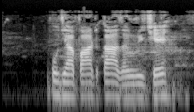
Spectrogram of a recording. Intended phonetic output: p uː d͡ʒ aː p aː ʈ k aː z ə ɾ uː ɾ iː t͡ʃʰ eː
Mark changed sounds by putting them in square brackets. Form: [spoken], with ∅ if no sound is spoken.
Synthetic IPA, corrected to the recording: p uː d͡ʒ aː p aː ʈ k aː z ə ɾ uː ɾ iː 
